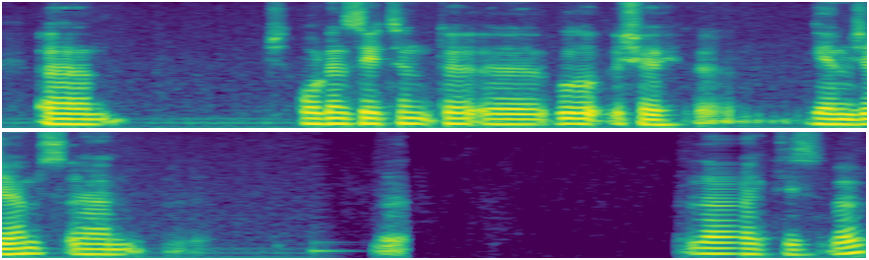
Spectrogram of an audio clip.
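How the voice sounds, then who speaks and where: With a Turkish accent, a man speaks very slowly at a medium pitch, using ordinary pitch variation and long, frequent pauses. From Turkey. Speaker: game developer and community manager. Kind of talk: video call self-introduction. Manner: halting, many fillers.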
